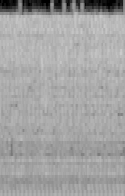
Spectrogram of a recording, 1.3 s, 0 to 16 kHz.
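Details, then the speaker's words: Oxygen concentrator compressor at about 2 liters per minute flow: fast shaky pulsing, clattery hum, hard vibration while gauge jumps violently around a little over 2 bar and compressor runs hot; cause unknown. "It's jumping back and forward. It's on 2 bars. A little bit more than 2 bars, actually. You can see how it's jumping very violently."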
